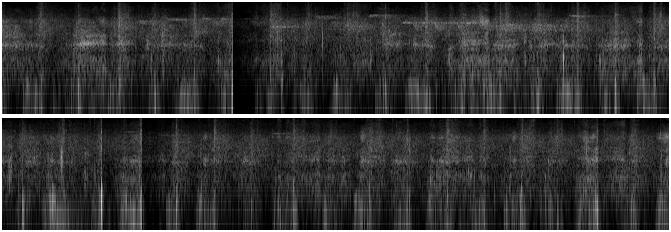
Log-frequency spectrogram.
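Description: Running footsteps outdoors in light rain, a fast, even rhythm of many footfalls kept up without a break, fairly faint.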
